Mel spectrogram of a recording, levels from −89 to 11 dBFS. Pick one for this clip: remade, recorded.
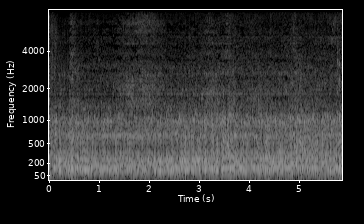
remade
